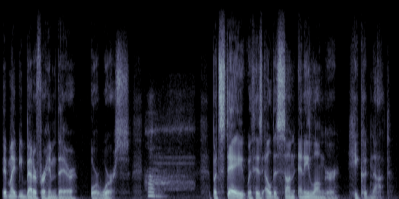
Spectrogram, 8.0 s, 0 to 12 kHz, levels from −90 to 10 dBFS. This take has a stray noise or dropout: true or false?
true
